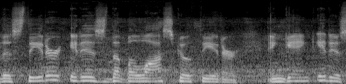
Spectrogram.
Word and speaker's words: Belasco: we already have someone out there I keep mispronouncing the name of this theater it is the Basco theater and gang it is small intimate and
